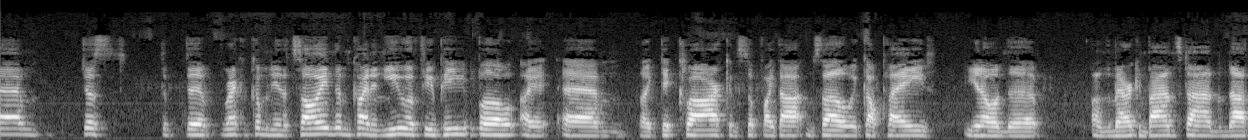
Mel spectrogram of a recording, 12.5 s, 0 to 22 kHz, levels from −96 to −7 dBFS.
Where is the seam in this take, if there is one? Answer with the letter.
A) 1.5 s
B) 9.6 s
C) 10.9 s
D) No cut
B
